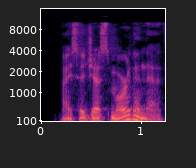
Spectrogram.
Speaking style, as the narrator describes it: said the other quickly

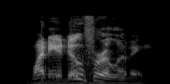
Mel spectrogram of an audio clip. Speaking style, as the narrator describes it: he sharply demanded

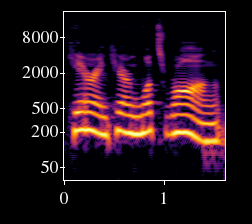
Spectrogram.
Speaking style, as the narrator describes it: Marion shouted

